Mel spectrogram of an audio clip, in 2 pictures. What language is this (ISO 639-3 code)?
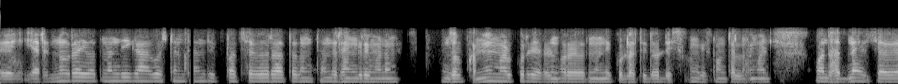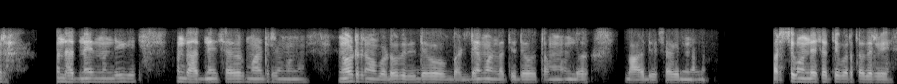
kan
